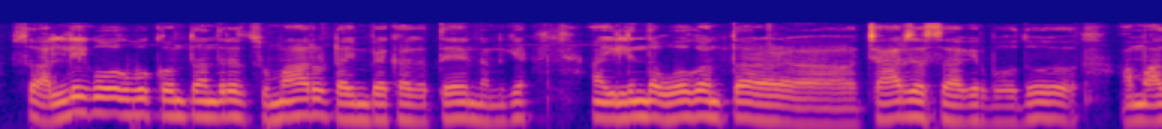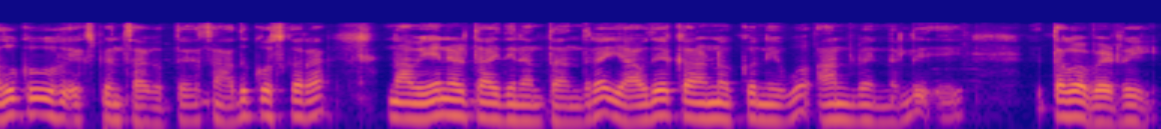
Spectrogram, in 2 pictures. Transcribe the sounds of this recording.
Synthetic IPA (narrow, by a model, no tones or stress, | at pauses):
soːɐlːiɡeoːɡɐbeːkuɐnt̪ɐnd̪ɐɾe̞sumaːɾuʈɐjmbeːkaːɡut̪ːe̞nɐnɐɡe̞ilːind̪ɐɦoːɡont̪ɐ | t͡ʃaːɾd͡ʒɐsaːɡiɾboːd̪uɐmːɐɐd̪ɐkːuekspensaːɡut̪ːe̞soɐd̪ɐkːo̞ːskɐɾɐnaːʋue̞ːnɦeːɭt̪aːjd̪iːniɐnt̪ɐːnd̪ɐɾe̞jaːʋd̪eːkaːɾɐɳɐkːuniːʋuʔaːnlɐjnːɐlːi | t̪ɐɡobeːɽɾi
